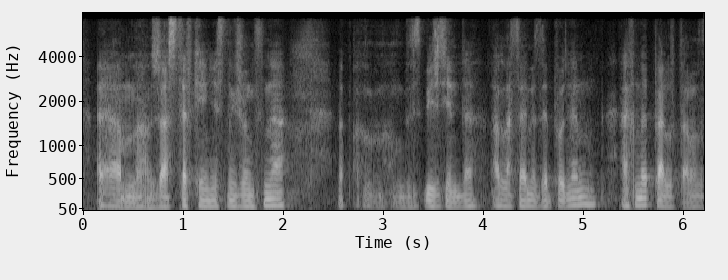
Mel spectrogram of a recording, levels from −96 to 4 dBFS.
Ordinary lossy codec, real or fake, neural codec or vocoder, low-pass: none; fake; codec, 16 kHz in and 24 kHz out, 0.6 kbps, FocalCodec, streaming, 4096 codes; 7.2 kHz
